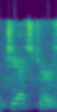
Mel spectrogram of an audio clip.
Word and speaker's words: gestures: uh here's a tip words that have a tu in the middle like G gestures the TU is typically pronounced as a CH if the TU is in the middle of the word um the other reason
